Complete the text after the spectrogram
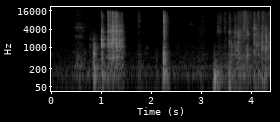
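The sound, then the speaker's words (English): Dice clatter across a hard tabletop in several bursts as players roll spot checks: a quick rattling tumble, a single sharp click, then a longer scattered rolling rattle. Fairly loud, with no voices. “You guys can roll me spot checks.”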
